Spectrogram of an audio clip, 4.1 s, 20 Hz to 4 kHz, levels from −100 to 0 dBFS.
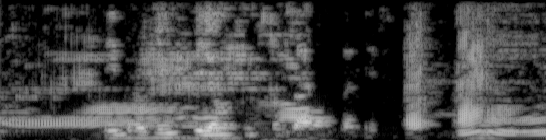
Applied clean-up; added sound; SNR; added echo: classical method Wiener filter.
